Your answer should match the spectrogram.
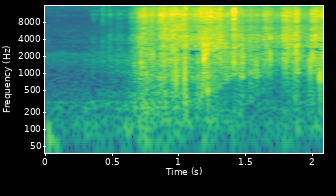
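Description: Soft crinkling of a zip-top plastic bag full of square resin diamond-painting drills as it is turned over in the hand, starting about half a second in after a brief silence.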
